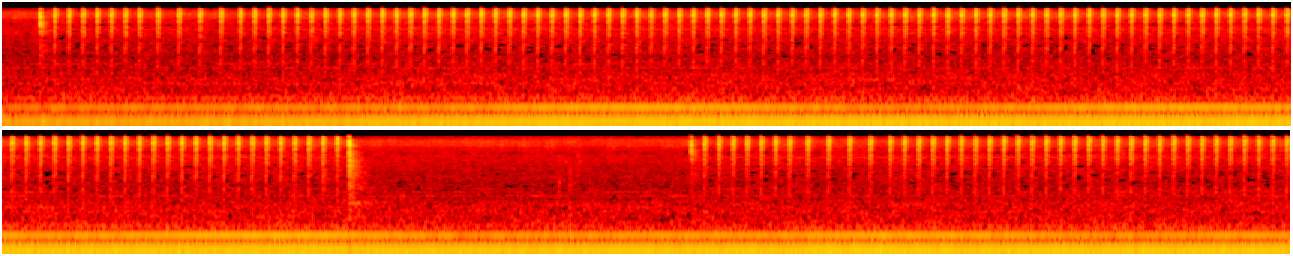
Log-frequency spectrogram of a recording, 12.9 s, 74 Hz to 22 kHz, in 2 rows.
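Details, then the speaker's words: 18L tankless gas water heater with water running and gas supply on: rapid steady igniter ticking about three per second over a low hum, pause, then more; igniter sparks but the gas solenoid valve never opens, no ignition. "I will click on the unit then it won't look and the igniter just goes and goes and goes and you can hear that the Scylla no it won't open"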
